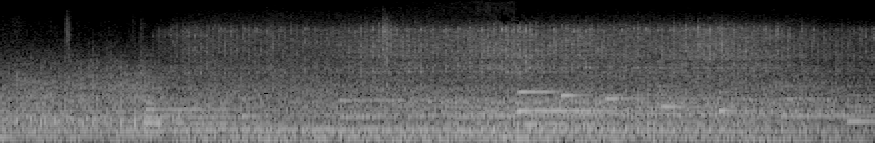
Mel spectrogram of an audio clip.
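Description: A steady rushing roar of jet aircraft engine noise with a soft film score of slow, held notes laid over it.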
